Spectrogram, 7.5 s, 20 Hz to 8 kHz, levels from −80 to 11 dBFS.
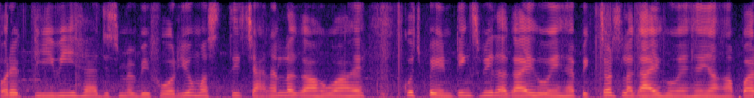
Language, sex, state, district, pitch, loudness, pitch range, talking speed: Hindi, female, Bihar, Patna, 230 Hz, -20 LUFS, 225-240 Hz, 205 wpm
